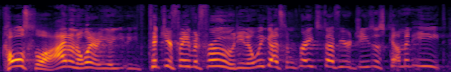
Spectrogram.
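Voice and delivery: high-pitched, pushy friendly offer; eager coaxing. Acted. Disciples offering Jesus their food, eager coaxing.

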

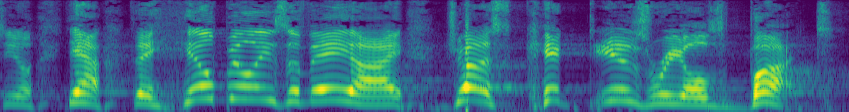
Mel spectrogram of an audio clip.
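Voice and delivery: high, loud, hammed-up alarm; worked-up ranting. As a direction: spread scandalous news at full voice. Acts Joshua's alarm and gossiping enemies.

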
